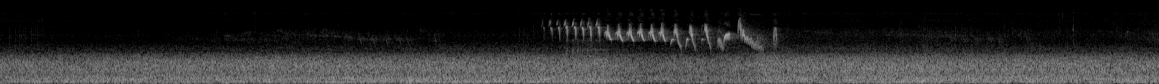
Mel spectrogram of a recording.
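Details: Common chaffinch defending territory with spring song, Alexander Park, Pushkin, St Petersburg, Russia, 17 April 2021. After several seconds of distant hum, one fast rattling phrase of descending notes ends in a flourish, then the hum resumes.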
